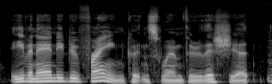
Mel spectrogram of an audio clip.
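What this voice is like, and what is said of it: Bad Morgan Freeman impression. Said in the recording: “I have to try to say it in a special voice. ... which is a very bad Morgan Freeman ... Country Morgan Freeman.”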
